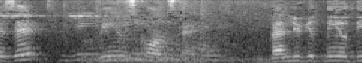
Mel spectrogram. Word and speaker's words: Wien: इसका नोटेशन भले ही B से डिनोट किया जा रहा है, लेकिन ये जो वीन है ना, जो वीन मैं बोल रहा हूं वो W से स्पेलिंग शुरू होती है।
